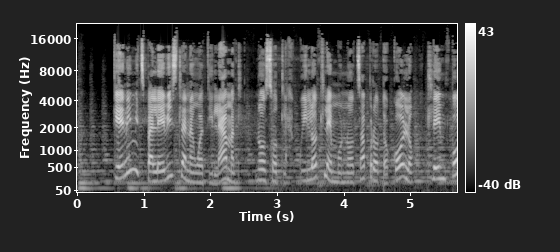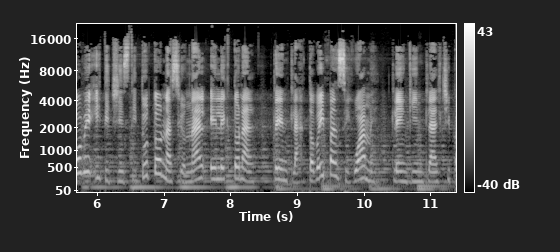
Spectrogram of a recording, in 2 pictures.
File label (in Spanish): NAHUATL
